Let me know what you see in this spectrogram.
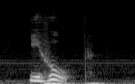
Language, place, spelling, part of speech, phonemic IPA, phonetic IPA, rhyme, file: Swedish, Gotland, ihop, adverb, /ɪˈhuːp/, [ɪˈhʊ̝up], -uːp, Sv-ihop.ogg
- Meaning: together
